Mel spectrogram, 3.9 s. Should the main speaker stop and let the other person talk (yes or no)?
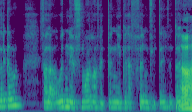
no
